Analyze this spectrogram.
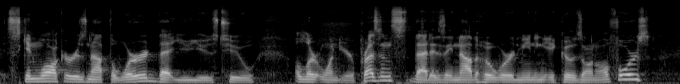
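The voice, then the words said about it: Thick Pennsylvania accent. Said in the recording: “my apparently quite thick Pennsylvania accent ... Apparently I have a thick accent.”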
